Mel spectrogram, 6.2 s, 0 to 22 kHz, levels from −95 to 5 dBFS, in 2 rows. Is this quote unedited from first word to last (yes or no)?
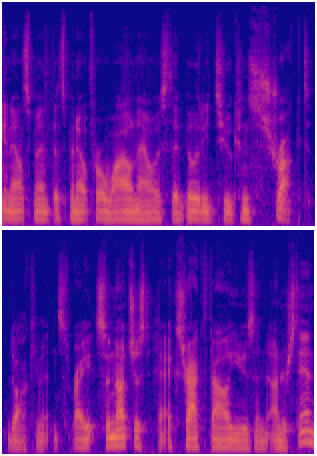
no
